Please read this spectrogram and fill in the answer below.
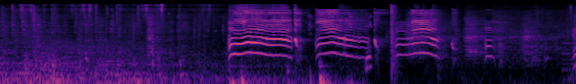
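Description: A newborn baby crying: three loud wails, each rising then falling and about a second long, starting about three and a half seconds in, followed by a few shorter, fainter cries. Background music plays underneath in the first few seconds.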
